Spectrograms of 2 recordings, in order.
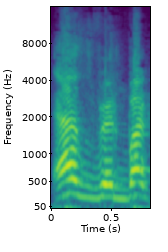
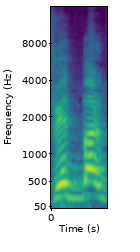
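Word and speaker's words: Svedberg: অ্যাস ভেডবার্গ না, আসলে এটাকে ভেডবার্গ বলা হয়, এটাকে বলা হয় ভেডবার্গ ইউনিট। শুরুর যে অ্যাস লেটারটা আছে না, এই লেটারটা হচ্ছে কি এখানে, এখানে হচ্ছে কি এটা প্রোনাউন্সিয়েশন হয় না, এটা উচ্চারণ হয় না, এটা গোপন থেকে যায়, উজ্জ্ব থেকে যায়। তাহলে এটা উচ্চারণটা তাহলে কিরকম হবে? ভেডবার্গ। এখন এই ভেডবার্গ ইউনিটটা কি জিনিস?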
